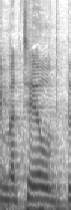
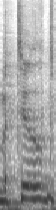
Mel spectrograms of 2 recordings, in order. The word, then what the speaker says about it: Mathilde: It's probably Mathilde Blind. – Mathilde Blind. Yeah. And so Mathilde Blind wrote a biography of her, and she went round. – She's South African. – Mathilde Blind.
